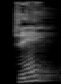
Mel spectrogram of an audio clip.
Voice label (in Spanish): Voice Acting es M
